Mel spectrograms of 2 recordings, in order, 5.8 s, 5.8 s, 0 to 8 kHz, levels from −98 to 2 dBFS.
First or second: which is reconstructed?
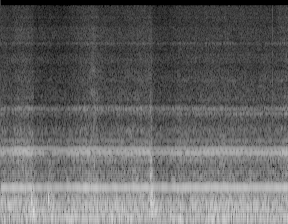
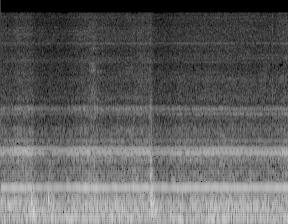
first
